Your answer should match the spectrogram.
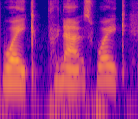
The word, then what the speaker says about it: WVKE: Based out of Portland, or WVKE, pronounced Wake, is a producer with experience spanning over 10 years.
